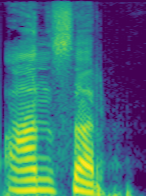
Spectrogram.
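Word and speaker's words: answer: तो डब्ल्यू के बाद दोस्तों यहां पे आर आया। तो यहां पे डब्ल्यू साइलेंट होगा। आंसर आंसर नहीं पढ़ते हैं। इसे पढ़ेंगे दोस्तों आंसर। देखिए आंसर। ठीक है जी। ए एन एन एस का स आर का र डब्ल्यू का साइलेंट यहां पे करेंगे आंसर हो जाता है।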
